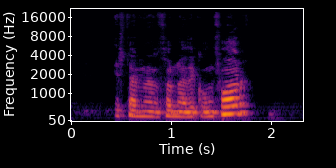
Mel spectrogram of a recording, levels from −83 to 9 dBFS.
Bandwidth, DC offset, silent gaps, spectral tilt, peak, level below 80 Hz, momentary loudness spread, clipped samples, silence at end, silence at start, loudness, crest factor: 18.5 kHz; under 0.1%; none; -8 dB/octave; -6 dBFS; -66 dBFS; 18 LU; under 0.1%; 0.55 s; 0.45 s; -23 LUFS; 20 dB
